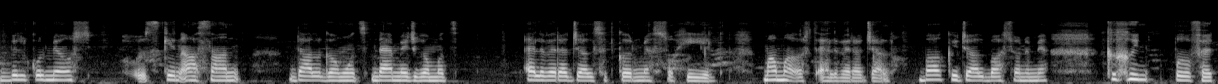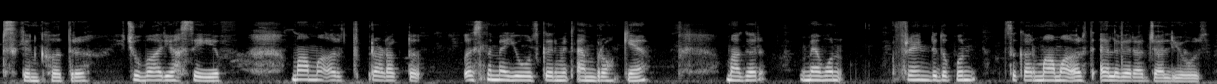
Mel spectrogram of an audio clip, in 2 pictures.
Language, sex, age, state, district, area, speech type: Kashmiri, female, 45-60, Jammu and Kashmir, Ganderbal, urban, spontaneous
